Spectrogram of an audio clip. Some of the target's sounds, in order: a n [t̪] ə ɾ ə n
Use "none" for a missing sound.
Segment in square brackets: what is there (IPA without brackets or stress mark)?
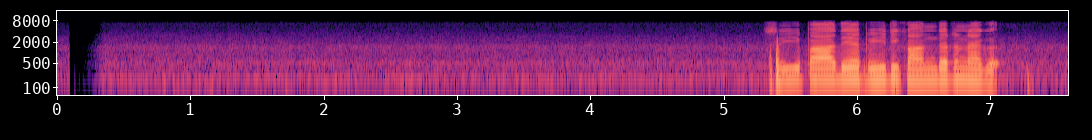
d̪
